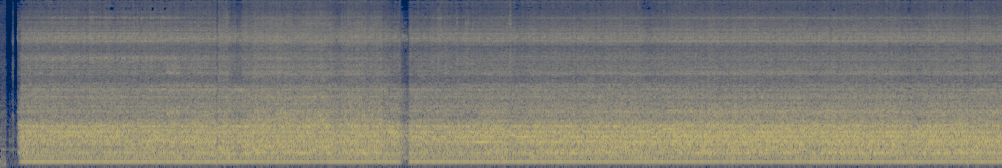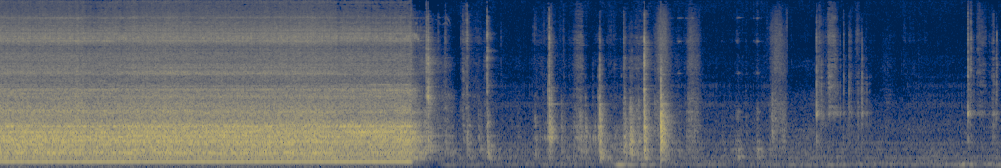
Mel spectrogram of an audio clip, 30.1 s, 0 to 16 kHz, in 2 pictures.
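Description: Bench drill press motor starting and running steadily with a low hum, spinning a fire piston's metal rod while a file is held against the rod's tip to cut an O-ring groove. The motor switches off about 21 seconds in, and light clicks and taps of handling follow.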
